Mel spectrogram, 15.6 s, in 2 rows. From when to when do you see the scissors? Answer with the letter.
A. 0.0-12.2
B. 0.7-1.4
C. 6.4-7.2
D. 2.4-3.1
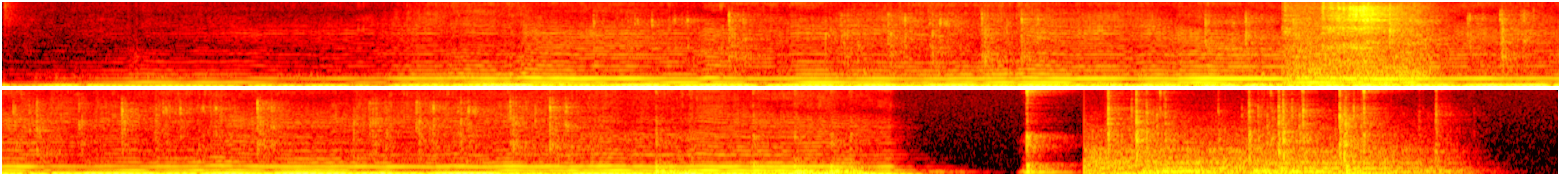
C.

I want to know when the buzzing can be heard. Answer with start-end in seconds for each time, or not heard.
0.0-12.2.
